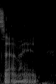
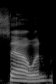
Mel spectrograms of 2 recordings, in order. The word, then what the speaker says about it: Samhain: And he called it Samhain. But it's Samhain, and they get that correct in this one.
